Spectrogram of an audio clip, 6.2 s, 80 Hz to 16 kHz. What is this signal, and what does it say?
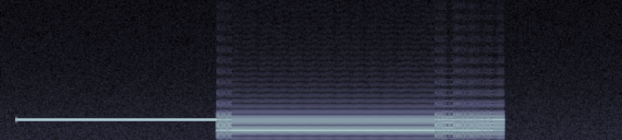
Cassette data (Kansas City type), 1200 baud, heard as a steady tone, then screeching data.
